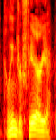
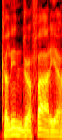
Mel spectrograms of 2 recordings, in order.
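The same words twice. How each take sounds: First: Lightly voiced Chicago tough guy, name said "Fairia"; Dennis Farina. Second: Said in the usual way. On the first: Podcaster jokingly says a fighter's name like a film actor, lightly mimicked Chicago voice. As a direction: say "Kalindra Faria" like a Chicago movie guy, "Fairia". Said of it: "I always wanna say Kalindra Faria like".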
